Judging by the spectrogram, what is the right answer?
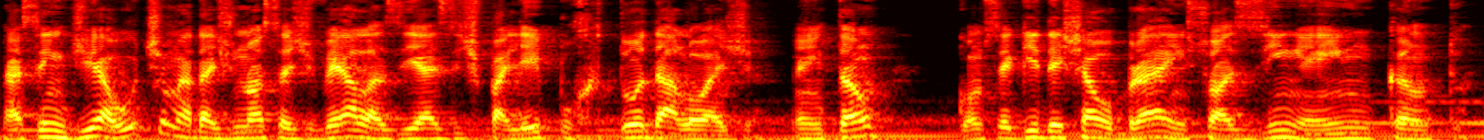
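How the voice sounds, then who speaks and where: A man's voice: mid-range voice, moderate pace. A Brazilian man narrating a scripted horror story in the first person as a podcast narrator. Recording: roomy echo, faint music behind.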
